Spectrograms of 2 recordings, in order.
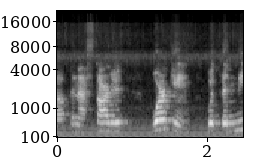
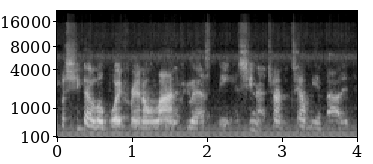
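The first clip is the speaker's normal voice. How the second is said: gossipy aside; 7 semitones lower, 6 dB quieter, faster than usual. Real, not acted. Gossiping about mom's boyfriend.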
